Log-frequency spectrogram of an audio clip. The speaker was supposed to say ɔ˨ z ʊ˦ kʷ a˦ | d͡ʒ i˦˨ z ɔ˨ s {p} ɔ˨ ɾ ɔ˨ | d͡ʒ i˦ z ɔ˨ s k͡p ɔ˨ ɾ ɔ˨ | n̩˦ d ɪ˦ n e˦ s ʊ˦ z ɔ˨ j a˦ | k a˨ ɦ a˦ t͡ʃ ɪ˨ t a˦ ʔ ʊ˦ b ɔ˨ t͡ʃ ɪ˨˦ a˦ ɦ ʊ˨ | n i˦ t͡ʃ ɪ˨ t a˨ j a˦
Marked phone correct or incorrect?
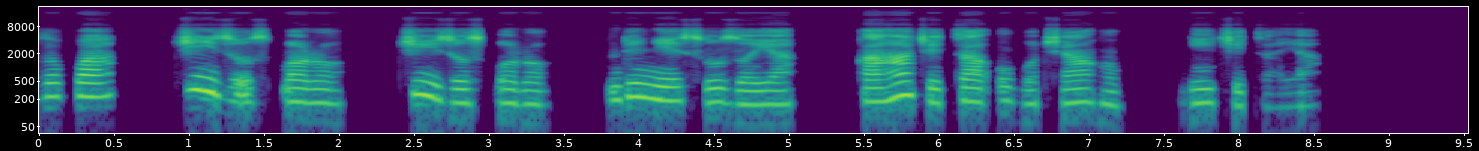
incorrect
